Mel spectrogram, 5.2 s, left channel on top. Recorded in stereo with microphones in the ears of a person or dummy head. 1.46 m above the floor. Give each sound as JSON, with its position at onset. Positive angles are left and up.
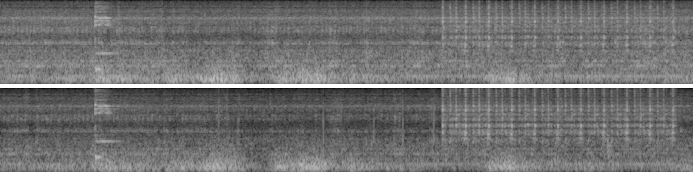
{"t": 0.7, "sound": "a cowbell", "side_deg": -5}
{"t": 3.3, "sound": "a camera shutter", "side_deg": -25}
